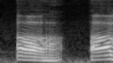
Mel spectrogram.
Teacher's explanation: अ का उच्चारण करते समय ही जीभ का जो मध्य वाला हिस्सा है वो क्रियाशील रहता है और बाकी जो है ज़्यादा क्रियाशील नहीं रहता है। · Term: मध्य स्वर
